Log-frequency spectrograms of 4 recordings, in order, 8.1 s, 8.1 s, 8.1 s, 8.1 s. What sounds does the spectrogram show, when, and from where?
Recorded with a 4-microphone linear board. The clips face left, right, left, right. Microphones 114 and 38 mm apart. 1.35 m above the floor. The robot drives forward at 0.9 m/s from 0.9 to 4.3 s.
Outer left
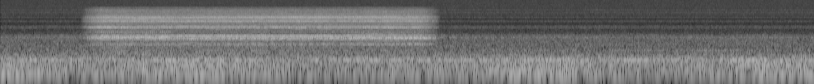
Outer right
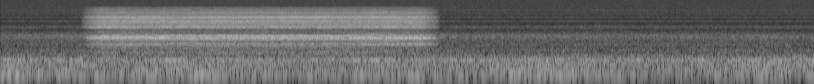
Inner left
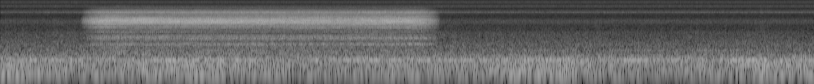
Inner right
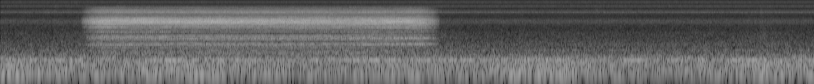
Only background noise.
